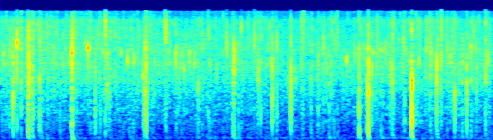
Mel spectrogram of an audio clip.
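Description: Food frying on a hot flat-top griddle: a steady sizzling hiss with many small sharp pops and crackles.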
